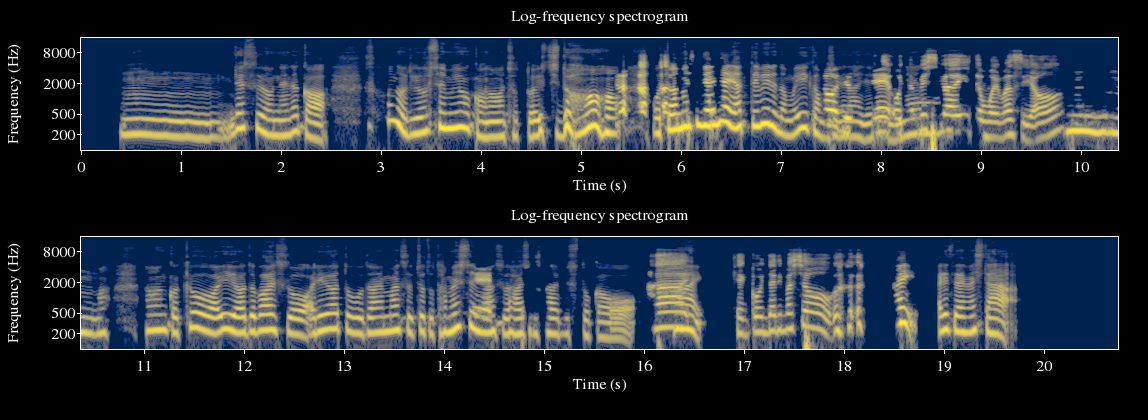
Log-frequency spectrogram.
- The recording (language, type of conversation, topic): Japanese, advice, 食事計画を続けられないのはなぜですか？
- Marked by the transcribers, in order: laughing while speaking: "一度"; laugh; chuckle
